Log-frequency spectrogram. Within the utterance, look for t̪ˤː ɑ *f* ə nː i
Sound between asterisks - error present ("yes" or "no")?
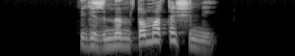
yes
